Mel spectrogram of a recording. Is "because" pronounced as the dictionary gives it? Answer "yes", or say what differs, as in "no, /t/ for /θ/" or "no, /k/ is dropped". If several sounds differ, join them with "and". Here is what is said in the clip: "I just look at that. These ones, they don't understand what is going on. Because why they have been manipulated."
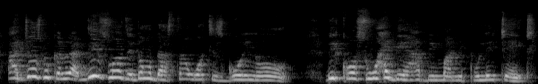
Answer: no, /s/ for /z/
